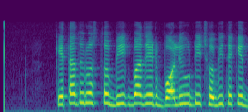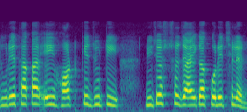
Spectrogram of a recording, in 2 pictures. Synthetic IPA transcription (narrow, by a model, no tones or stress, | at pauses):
ket̪ad̪uɾost̪ʰobiɡbad͡ʑeɾbɔliuɖit͡ɕʰobit̪ʰeked̪uɾet̪ʰakaʔejɦɔʈked͡ʑuʈinid͡ʑoʃːod͡ʑajɡakoɾet͡ɕʰilen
